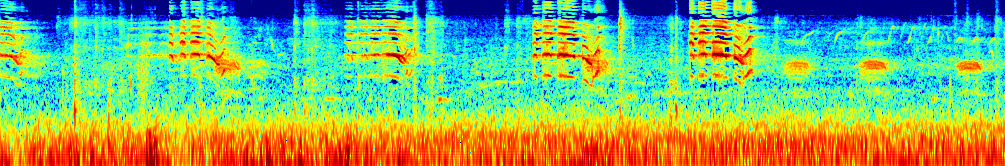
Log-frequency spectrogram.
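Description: A bird squawking again and again: short harsh calls that fall in pitch, about five of them, with a few softer calls near the end, over a low steady rumble.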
